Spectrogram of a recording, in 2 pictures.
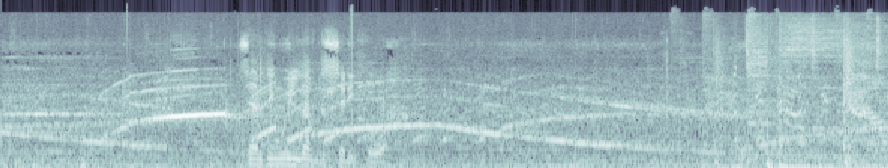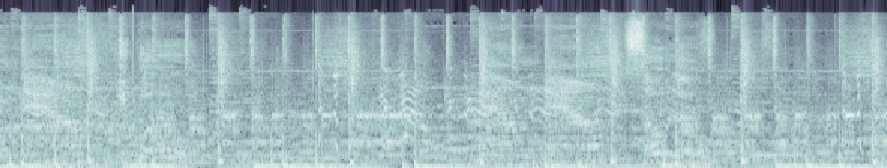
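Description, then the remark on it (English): Loud, busy New York City street traffic: a wailing siren sweeps up and down over rumbling vehicles, then dense engine noise, horns and clatter fill the scene, with a brief voice speaking. “This is the New York that I associate with the movies and everything. Noisy, crowded. Billboards everywhere, flashing lights, traffic chaos, fantastic.”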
